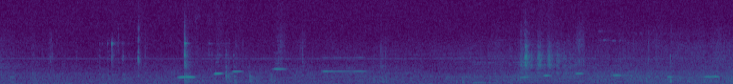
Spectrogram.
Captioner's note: Robert whistling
